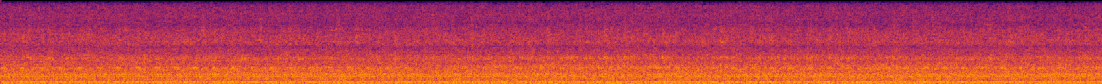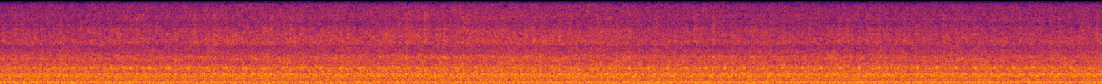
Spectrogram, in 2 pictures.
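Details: Diesel engine idling: rough puffing chuff about three times a second over the clatter, from an exhaust leak at the DOC (diesel oxidation catalyst) case.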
